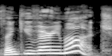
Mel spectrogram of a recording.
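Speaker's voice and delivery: sarcastic tone. Replying after being called boring and pathetic: sarcastic. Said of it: "I was being sarcastic".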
